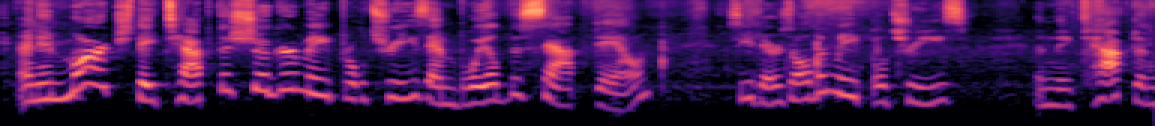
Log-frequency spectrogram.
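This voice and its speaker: An older woman with a fairly high voice reads a children's story aloud. She is gentle and encouraging, slipping in chatty asides and questions for little listeners. Noticeable background noise runs behind her in the room. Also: low-quality recording. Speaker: children's story reader and host. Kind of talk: picture-book read-aloud with chatty asides to young children. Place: indoor home office.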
